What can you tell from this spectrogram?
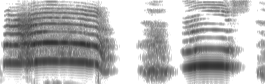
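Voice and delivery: high-pitched full-volume shriek; piercing panicked cry; startled scream. Acted. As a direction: scream it in alarm at the sight. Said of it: "you hear someone go".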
